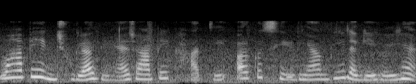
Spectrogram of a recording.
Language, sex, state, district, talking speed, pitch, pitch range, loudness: Hindi, female, Uttar Pradesh, Ghazipur, 245 wpm, 240 Hz, 220-285 Hz, -17 LUFS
